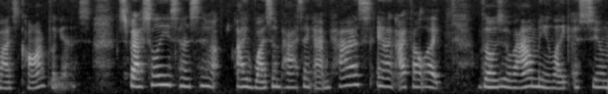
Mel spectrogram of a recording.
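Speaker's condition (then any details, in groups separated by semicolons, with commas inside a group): Cerebral palsy; had speech therapy at school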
